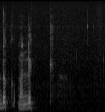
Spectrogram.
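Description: A man's voice speaking briefly, then a pause with only quiet room tone.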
